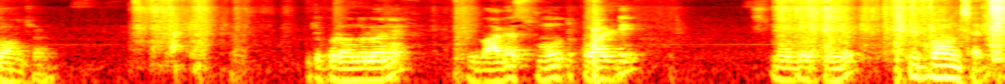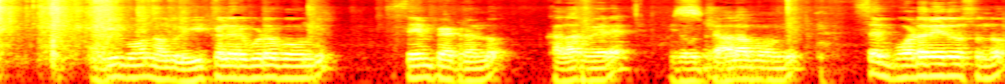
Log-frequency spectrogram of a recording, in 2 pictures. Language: Telugu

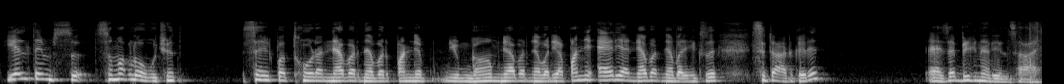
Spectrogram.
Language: Kashmiri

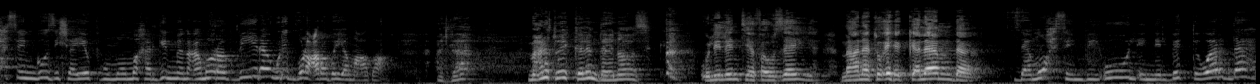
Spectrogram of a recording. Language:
Arabic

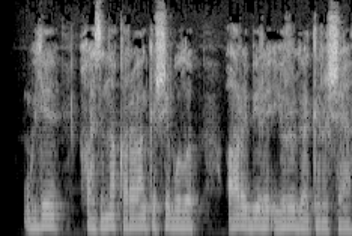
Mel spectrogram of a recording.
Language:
Bashkir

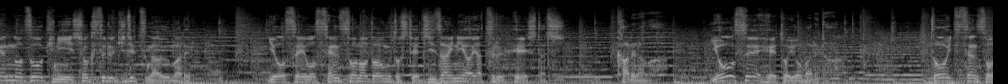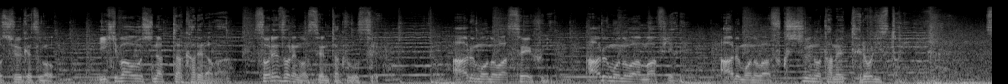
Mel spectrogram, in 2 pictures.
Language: Japanese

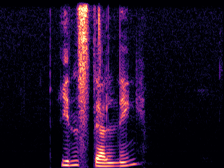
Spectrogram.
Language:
Swedish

